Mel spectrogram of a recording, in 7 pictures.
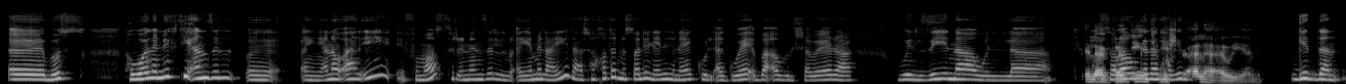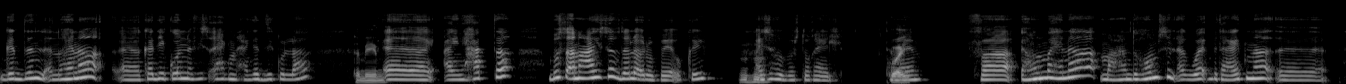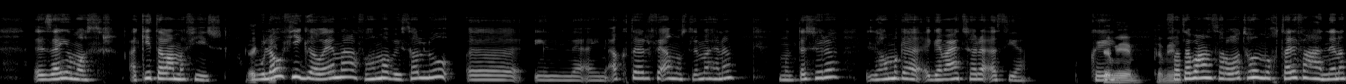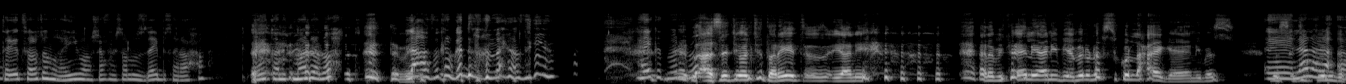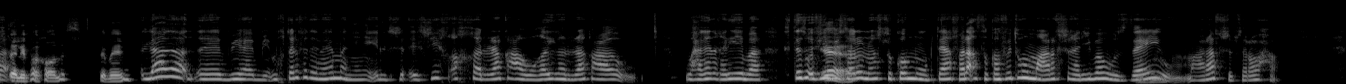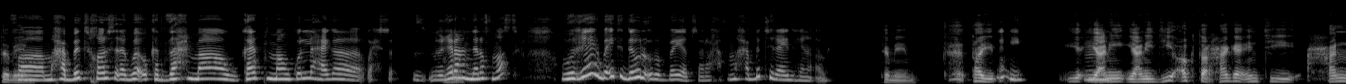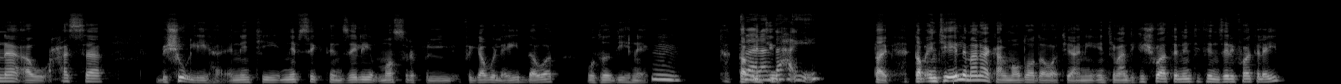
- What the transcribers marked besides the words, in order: tapping; giggle; laughing while speaking: "تمام"; giggle; laughing while speaking: "والله العظيم"; laughing while speaking: "لأ، أصل أنتِ قُلتِ طريقة … بتقولي مختلِفة خالص"; giggle; chuckle; tsk
- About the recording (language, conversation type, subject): Arabic, podcast, إيه الأكلة اللي بتفكّرك بالبيت وبأهلك؟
